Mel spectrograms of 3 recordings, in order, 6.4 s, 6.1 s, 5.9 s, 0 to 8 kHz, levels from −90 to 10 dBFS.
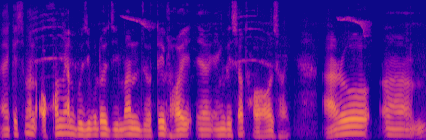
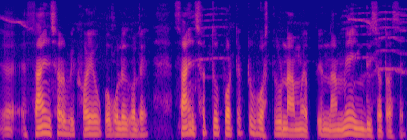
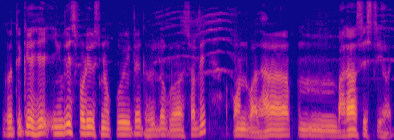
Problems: background sounds at intervals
